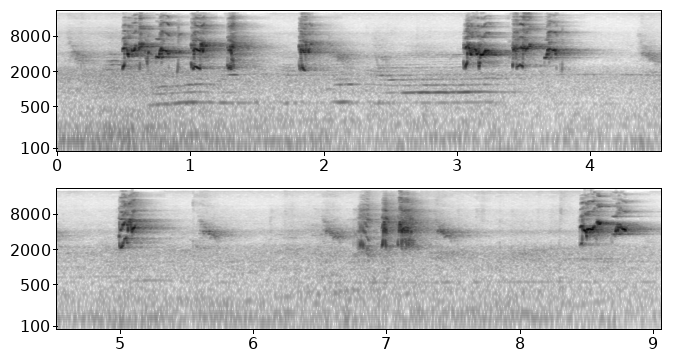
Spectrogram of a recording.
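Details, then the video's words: Fischer's lovebirds playing on a swing chirp in sharp, shrill bursts, often two or three notes close together, at an uneven pace, with faint soft whistles underneath. "Parrots playing and chirping"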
